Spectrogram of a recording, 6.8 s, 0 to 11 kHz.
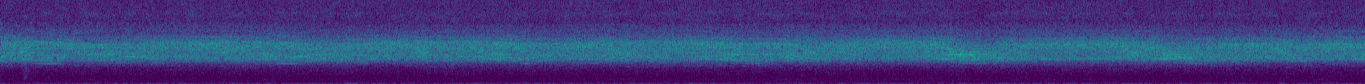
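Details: Ballard County, Kentucky, July 31, 2013, at sunset: Neotibicen pruinosus and Neotibicen tibicen cicadas by an old tobacco barn produce a constant, piercing electric buzz that briefly swells louder near the end.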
